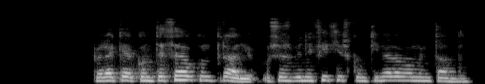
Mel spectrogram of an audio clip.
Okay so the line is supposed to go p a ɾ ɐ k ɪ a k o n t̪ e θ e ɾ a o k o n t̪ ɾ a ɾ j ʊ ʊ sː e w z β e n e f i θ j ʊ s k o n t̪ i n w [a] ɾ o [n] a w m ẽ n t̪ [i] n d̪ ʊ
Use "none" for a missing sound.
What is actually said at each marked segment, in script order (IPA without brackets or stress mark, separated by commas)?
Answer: a, ŋ, a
